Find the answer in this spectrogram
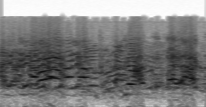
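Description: Several people talking at once: overlapping, continuous voices.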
